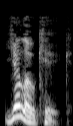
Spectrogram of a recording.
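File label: "yellowcake", British English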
